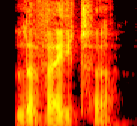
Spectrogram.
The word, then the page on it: levator: British English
